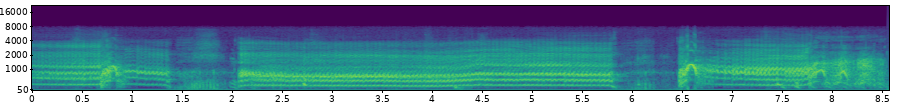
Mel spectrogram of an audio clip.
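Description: Dog vocalising while being petted. In the middle it makes one long, steady, drawn-out moan lasting nearly four seconds. About a second in and again near the end it gives short yips that rise and fall in pitch.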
